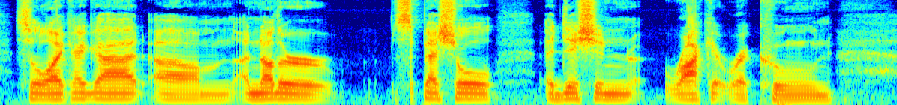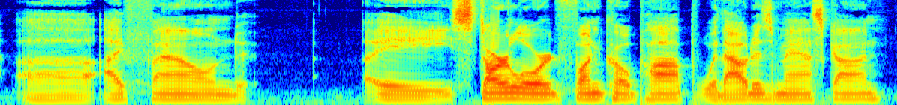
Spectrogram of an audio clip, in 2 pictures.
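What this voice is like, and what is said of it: Hoarse, fading voice. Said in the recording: “I'm really losing my voice.”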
